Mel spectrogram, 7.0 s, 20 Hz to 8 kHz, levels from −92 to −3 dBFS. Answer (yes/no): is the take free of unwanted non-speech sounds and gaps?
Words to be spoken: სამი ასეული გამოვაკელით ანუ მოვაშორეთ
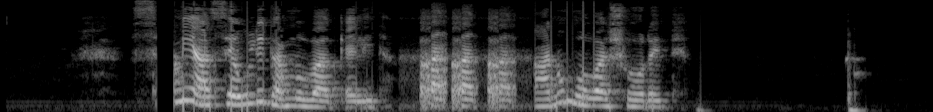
no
